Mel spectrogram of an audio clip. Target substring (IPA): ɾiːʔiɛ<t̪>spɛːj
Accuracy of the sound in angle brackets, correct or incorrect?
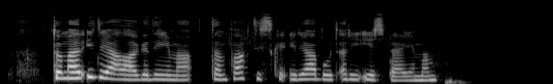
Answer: incorrect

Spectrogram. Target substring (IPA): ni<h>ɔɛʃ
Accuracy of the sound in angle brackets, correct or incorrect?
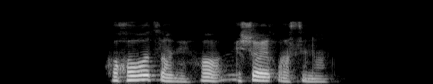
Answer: correct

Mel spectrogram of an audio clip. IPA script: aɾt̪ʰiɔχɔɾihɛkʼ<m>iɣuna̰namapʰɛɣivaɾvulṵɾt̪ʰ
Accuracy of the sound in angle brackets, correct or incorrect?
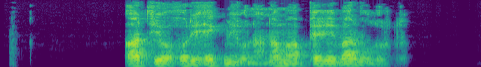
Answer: correct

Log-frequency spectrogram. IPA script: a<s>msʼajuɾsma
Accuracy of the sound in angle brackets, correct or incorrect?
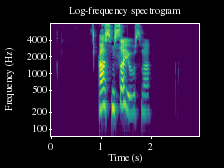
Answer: correct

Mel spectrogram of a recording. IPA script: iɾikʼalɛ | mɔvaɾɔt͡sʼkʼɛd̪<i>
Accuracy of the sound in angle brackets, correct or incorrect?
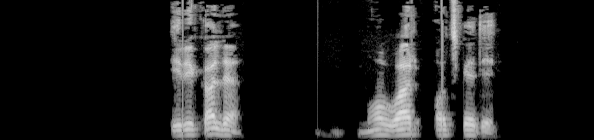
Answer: correct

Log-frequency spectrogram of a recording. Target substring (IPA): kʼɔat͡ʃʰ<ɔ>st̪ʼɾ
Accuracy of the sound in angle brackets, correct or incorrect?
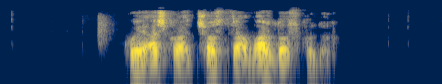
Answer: correct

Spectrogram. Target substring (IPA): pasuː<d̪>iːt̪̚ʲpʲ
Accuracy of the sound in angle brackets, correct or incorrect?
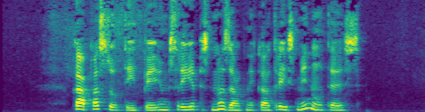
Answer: incorrect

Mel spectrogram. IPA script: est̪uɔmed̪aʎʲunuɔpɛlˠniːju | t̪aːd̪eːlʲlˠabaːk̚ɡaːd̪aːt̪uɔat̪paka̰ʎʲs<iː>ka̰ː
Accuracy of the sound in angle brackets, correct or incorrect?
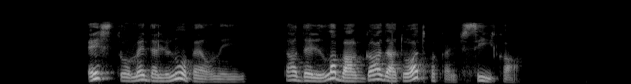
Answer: correct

